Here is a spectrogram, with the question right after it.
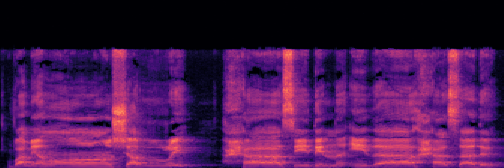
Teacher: और ये दाल जब वक्फ़ करेंगे तो दाल साकन हो जाएगी, ये ज़बर ख़त्म हो जाएगी और दाल के ऊपर जज़म आ जाएगी। तो ये दाल जब साकन होता है तो ये हुरूफ़ कलकला है, तो इसको जुम्बश के साथ इसको यहाँ पे कलकला करके वक्फ़ करेंगे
